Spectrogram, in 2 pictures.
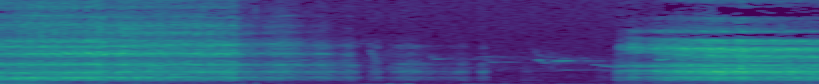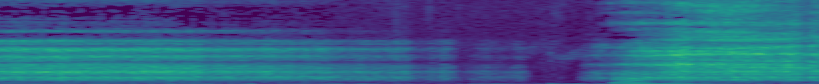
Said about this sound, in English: Feel your heart, feel your lungs expanding every time you inhale. And every time you inhale even deeper. Breathing through your mouth.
